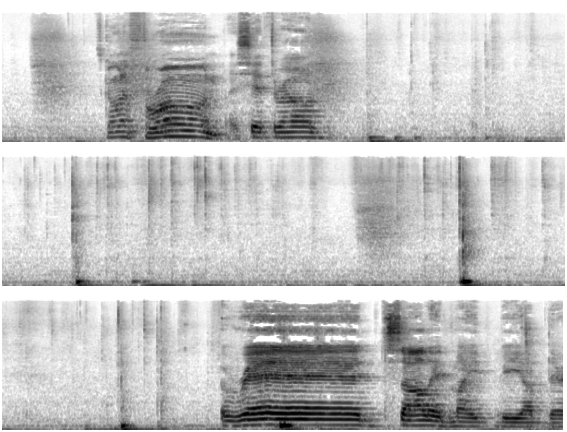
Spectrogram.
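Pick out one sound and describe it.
Trading cards rustle and snap as hands flip through them.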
